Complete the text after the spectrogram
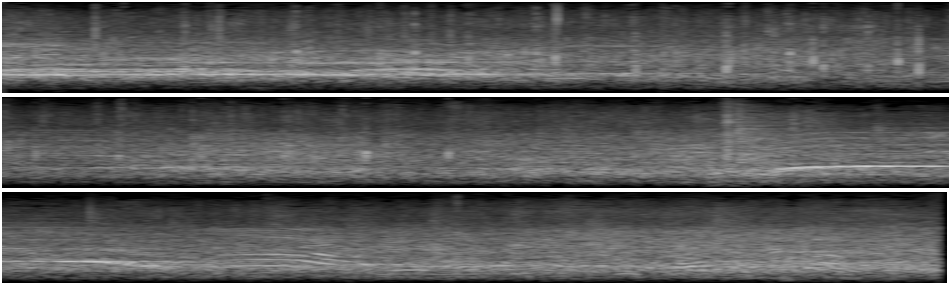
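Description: A large audience applauds loudly in an echoing concert hall.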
